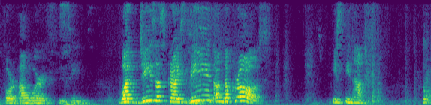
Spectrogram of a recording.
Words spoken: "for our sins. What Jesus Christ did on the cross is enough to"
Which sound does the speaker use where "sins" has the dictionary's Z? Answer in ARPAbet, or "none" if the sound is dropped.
none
